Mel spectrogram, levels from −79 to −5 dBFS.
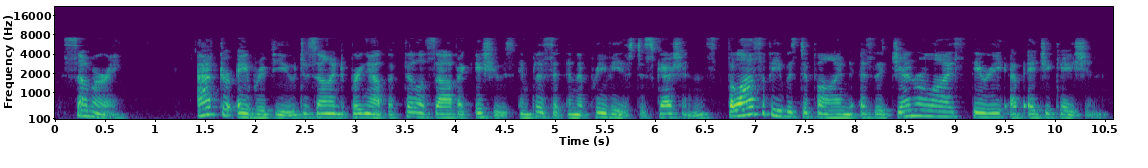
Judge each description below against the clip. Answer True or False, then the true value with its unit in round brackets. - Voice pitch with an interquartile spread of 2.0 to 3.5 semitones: False (4.4 semitones)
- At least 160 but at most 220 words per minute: False (140 wpm)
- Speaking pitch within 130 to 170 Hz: True (135 Hz)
